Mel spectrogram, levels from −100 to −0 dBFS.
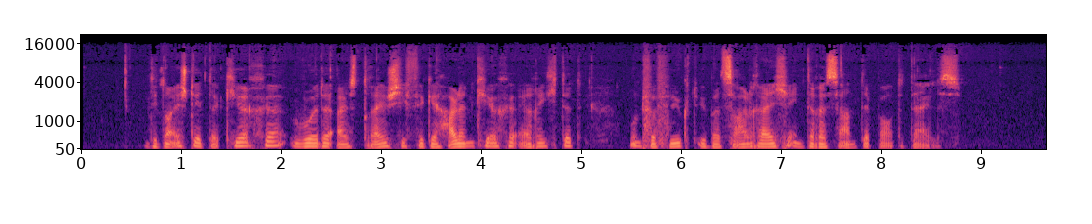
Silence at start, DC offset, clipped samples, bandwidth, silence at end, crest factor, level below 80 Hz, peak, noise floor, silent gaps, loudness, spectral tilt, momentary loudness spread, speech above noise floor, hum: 0.45 s; under 0.1%; under 0.1%; 16.5 kHz; 0.85 s; 24 dB; -58 dBFS; -2 dBFS; -60 dBFS; none; -25 LUFS; -3 dB/octave; 16 LU; 34 dB; none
